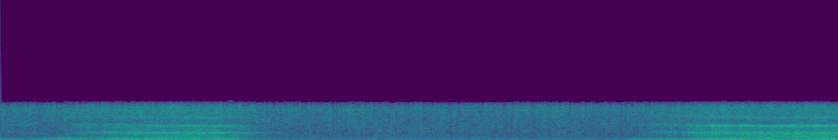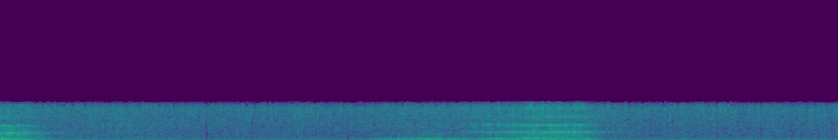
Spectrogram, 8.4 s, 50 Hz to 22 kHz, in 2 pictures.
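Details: Grandmother asleep on a couch snoring heavily: three loud, rough snores about three seconds apart, roughly 20 per minute, over steady room hum.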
